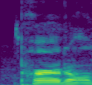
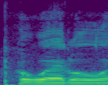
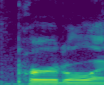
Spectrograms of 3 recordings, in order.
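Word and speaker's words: Poeltl: gets the layup there that's how his last names actually pronounced by the way hurdle not petal as some people say it's Pirtle as they get a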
